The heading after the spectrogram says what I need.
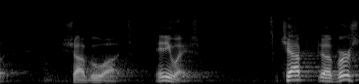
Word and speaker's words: Shavuot: pentecost or uh sukkot um no shavuot shavuot shah vua is how it's pronounced that's what the jews call it shavuot anyways chapter verse 2 chapter 10 now the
